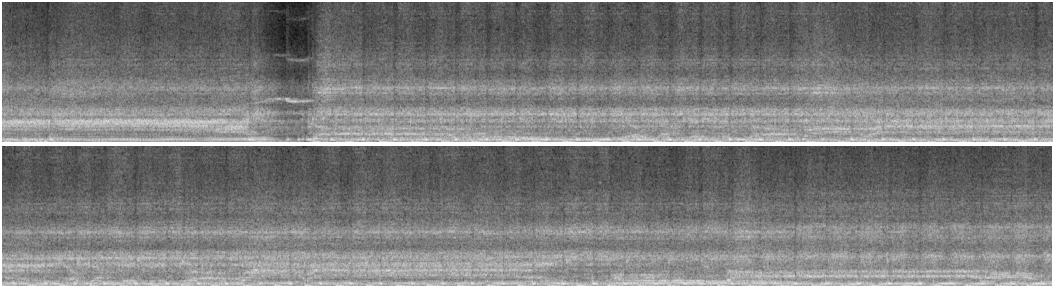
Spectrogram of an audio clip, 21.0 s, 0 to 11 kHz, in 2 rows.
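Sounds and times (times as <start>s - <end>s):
bass guitar: 0.0s - 21.0s
distorted electric guitars: 0.0s - 21.0s
fast drumming: 0.0s - 21.0s.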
